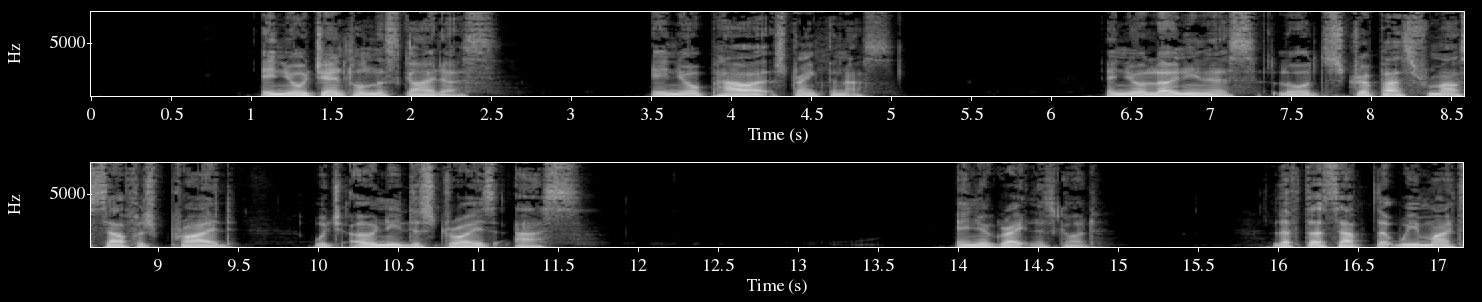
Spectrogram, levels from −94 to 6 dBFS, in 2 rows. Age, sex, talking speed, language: 50-69, male, 120 wpm, English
